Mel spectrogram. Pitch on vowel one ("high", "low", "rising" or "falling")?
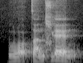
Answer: low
